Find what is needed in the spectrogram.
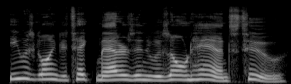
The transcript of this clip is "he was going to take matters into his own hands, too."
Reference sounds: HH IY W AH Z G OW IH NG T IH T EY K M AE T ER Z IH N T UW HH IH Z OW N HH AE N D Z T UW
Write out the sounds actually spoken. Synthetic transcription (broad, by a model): HH IY W AH Z G OW IH NG T IH T EY K M AE T ER Z IH N T UW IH Z OW N HH AE N D Z T UW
